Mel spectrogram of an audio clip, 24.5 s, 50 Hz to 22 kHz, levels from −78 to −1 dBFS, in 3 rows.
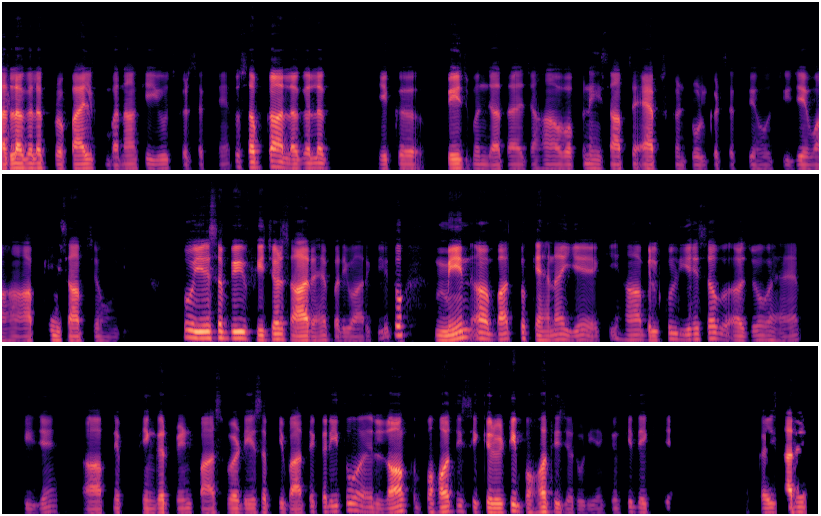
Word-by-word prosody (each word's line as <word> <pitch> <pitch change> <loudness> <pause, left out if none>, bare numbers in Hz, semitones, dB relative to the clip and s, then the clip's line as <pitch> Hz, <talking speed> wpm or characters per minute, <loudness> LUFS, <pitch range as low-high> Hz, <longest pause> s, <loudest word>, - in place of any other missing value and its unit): अलग-अलग 110 +1 +4
प्रोफाइल 100 +2 +2 0.2
बना 100 +3 -4
के 105 - -9
यूज़ 100 +1 -9
कर - - -11
सकते 100 - -22
हैं। 100 - -18
तो 135 - -12
सबका 125 +2 +4
अलग-अलग 110 0 +1 0.5
एक 100 - -7 0.5
पेज 105 -1 +4
बन 100 -1 -11
जाता 90 +1 -5
है, 95 0 -7
जहाँ 95 0 -8
आप 95 - -8
अपने 100 +1 -11
हिसाब 95 -1 -3
से - - -9
ऐप्स - - -1
कंट्रोल 90 -1 -15
कर - - -12
सकते 95 - -18
हो, 90 0 -19
चीजें 95 +1 -7
वहाँ 95 +1 -8
आपके 100 +3 -7
हिसाब 95 -3 +1
से 95 - -15
होंगी। 90 -2 -21 0.6
तो 170 -2 +2
ये 150 0 +10
सब 155 0 +2
भी 150 0 +9
फीचर्स 120 +3 +3
आ 100 +1 +9
रहे 95 -2 +3
हैं 110 - -7
परिवार 95 0 -11
के 145 - -23
लिए, - - -14
तो 215 0 -1 0.3
मेन 120 +11 +7
अ, 140 -1 +4
बात 125 +1 0
तो 145 - -5
कहना 110 -1 -1
ये 110 -1 -3
है 95 - -9
कि 100 - -20
हाँ, 115 -2 -4
बिल्कुल 110 +6 -5
ये 120 +2 -3
सब 140 +1 -3
अ, 100 - -4
जो 105 0 -10
हैं 100 +1 -13
चीजें, 95 +6 -14 0.3
आपने 90 +2 -4 0.2
फिंगरप्रिंट, 95 +1 -3
पासवर्ड 95 +1 -3
ये 95 - -3
सब - - -8
की - - -7
बातें 90 +7 -2
करी 120 +1 -4
तो 150 -3 -3
ल 110 -2 -6
लॉक 125 -6 +4
बहुत 110 +4 +2
ही - - -7
सिक्योरिटी 105 +2 +3
बहुत 110 +4 +1
ही 100 - -3
ज़रूरी 90 0 -17
है। 90 - -20
क्योंकि 95 +5 -14
देखिए, 100 -2 -10 0.9
कई 100 +1 -2
सारे 105 +2 +3
100 Hz, 200 wpm, -25 LUFS, 95-115 Hz, 0.9 s, ये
